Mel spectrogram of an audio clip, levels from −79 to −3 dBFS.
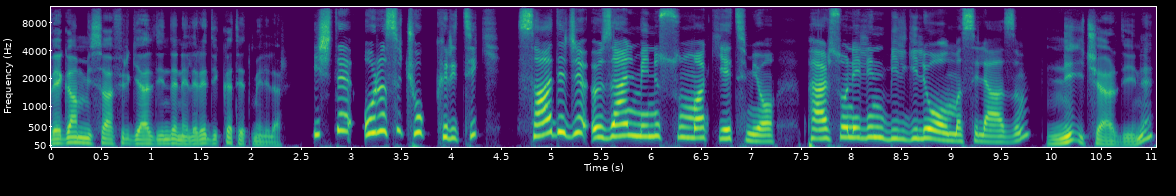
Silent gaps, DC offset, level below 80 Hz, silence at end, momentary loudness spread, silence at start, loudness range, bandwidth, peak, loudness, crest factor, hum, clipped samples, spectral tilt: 2.52-2.59 s; under 0.1%; -44 dBFS; 0.05 s; 13 LU; 0 s; 4 LU; 12 kHz; 0 dBFS; -16 LUFS; 16 dB; none; under 0.1%; -4 dB/octave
